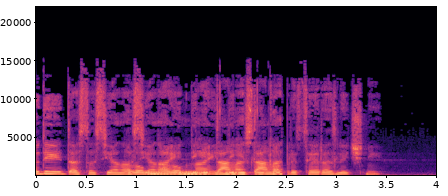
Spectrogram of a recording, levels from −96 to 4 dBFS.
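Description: It's a speech clip with a doubled audio track: right after "da sta si", from 0.92 to 2.46 s, a full-band copy trails about 400 ms behind at roughly the same level, cutting in and out abruptly, likely from a second, slower capture path.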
